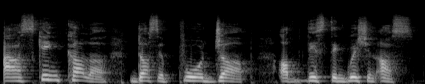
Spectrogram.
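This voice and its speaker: Man reading a measured monologue. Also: fairly high pitch, darkish tone, slightly rough. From Nigeria. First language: Igbo. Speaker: video narrator. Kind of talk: scripted monologue narration.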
